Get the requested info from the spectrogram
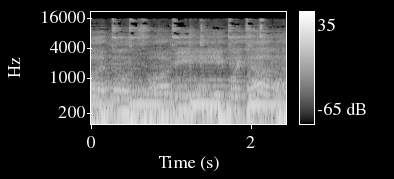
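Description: Marathi bhajan music: pakhawaj and tabla keep a steady, even rhythm under harmonium, with sung chorus voices coming in around the start and end.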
